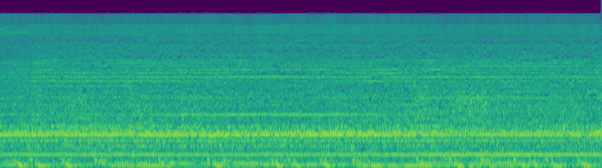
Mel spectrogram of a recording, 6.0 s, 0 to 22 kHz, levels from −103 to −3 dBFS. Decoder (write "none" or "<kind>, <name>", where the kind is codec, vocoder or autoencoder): vocoder, BigVGAN v2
